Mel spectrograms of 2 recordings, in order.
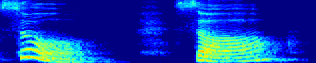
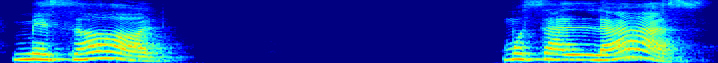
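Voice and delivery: ثلث stretched very slowly and much louder; slow syllable reading; 2 semitones higher, 7 dB louder, much slower than usual. Shown as a demonstration. Teacher sounds out ثلث slowly and loudly for children. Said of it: "نگاه کنید بخش و صداشو".

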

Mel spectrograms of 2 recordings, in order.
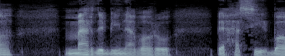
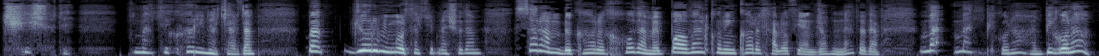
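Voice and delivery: high, panicky protest; terrified mat weaver protesting his innocence; frightened and worried; 14 semitones higher, 7 dB louder than usual. Acted. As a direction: gasp in fear and deny everything. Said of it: "با وحشت و نگرانی گفت".

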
